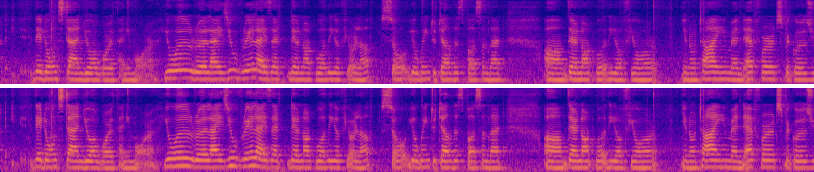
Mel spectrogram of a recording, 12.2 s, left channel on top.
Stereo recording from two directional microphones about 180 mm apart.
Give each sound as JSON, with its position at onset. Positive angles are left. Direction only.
{"t": 0.5, "sound": "speech", "side_deg": -45}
